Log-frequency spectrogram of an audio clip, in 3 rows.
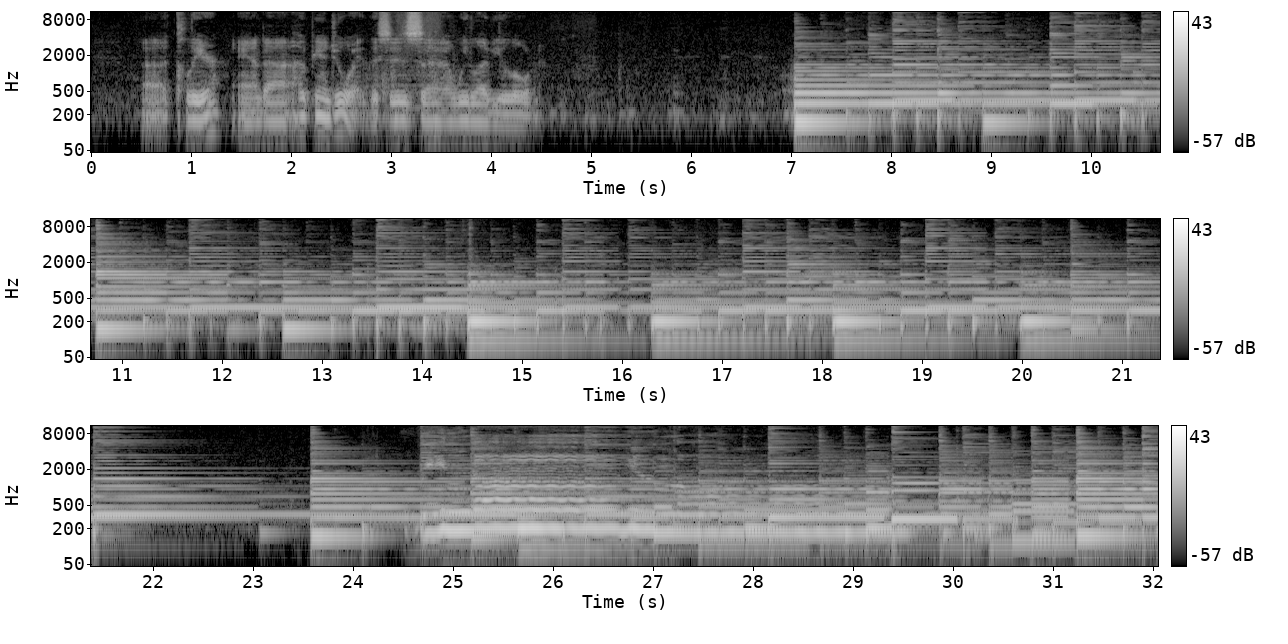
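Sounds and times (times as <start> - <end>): acoustic guitar fingerpicked: 5.8 - 32.0.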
